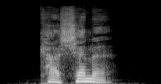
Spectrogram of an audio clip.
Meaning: dive; run-down pub
- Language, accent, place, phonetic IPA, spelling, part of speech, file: German, Germany, Berlin, [kaˈʃɛmə], Kaschemme, noun, De-Kaschemme.ogg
